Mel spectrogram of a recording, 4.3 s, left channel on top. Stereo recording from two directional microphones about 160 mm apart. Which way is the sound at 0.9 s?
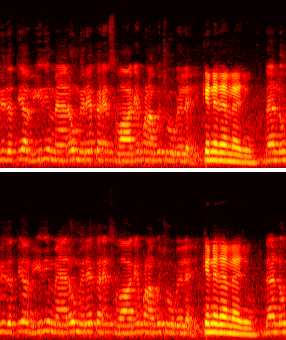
15° right (ahead or behind).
